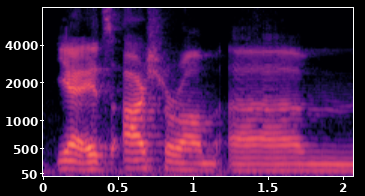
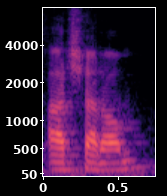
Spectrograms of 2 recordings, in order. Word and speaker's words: Archarom: It's Archarom. In Portugal, we call it Archarom. There's a rolling on the R.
